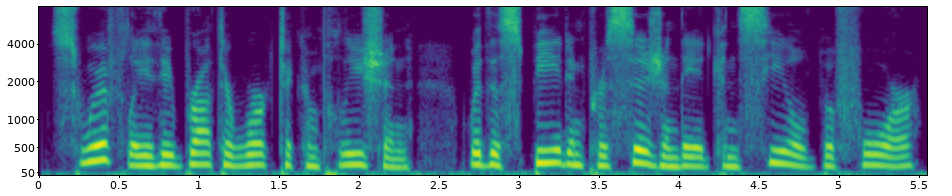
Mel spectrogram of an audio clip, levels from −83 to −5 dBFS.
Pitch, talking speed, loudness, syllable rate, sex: 185 Hz, 175 wpm, -18 LUFS, 4.9 syllables/s, female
